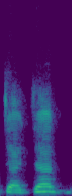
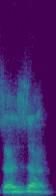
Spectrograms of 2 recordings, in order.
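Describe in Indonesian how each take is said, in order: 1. Kata ini diawali bunyi 'j'. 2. Kata ini diawali bunyi 'z'. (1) "jajan misalkan" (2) "bukan zazan"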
